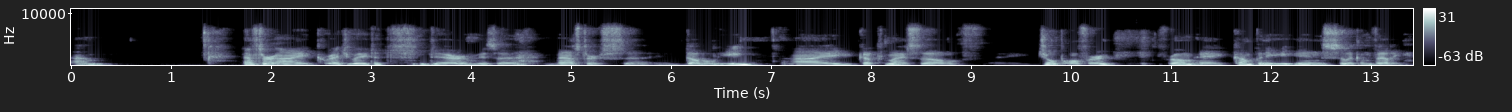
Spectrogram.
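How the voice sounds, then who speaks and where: A man in his sixties with a Dutch accent tells his story slowly and carefully, pausing often with ums and restarting his sentences. His voice sits at an average pitch. The recording sounds a little dull and muffled. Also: animated. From Netherlands. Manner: measured, hesitant with many ums and restarts. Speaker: guest. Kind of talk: reflective career storytelling.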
